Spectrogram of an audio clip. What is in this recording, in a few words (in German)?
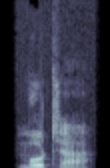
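"mutter", German; klettres; tdeedu; syllab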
